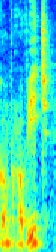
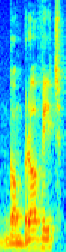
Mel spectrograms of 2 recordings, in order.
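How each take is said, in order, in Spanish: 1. El nombre se dice a la manera francesa. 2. El nombre se dice a la manera polaca.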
